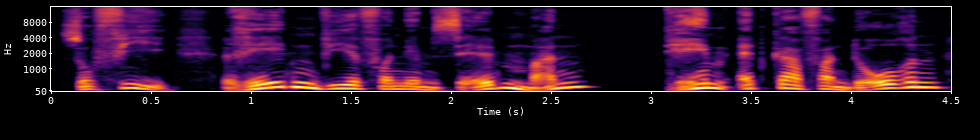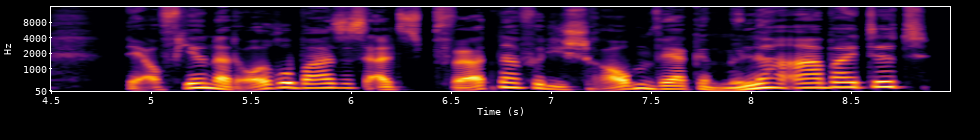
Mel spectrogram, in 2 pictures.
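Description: A man voicing a skeptical, sharp-tongued woman flatmate who questions everything in a dry, doubting manner. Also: lowish voice, moderate pace, dry recording.

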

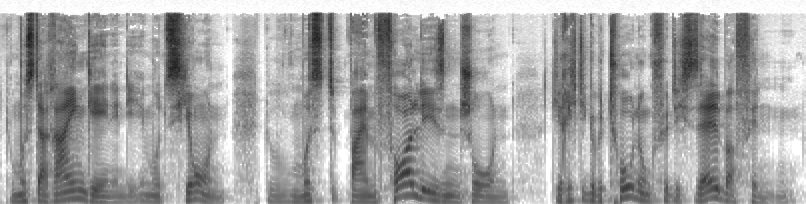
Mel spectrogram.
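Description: A man's voice: lowish voice, animated, unhurried. A man hosting a motivational podcast, talking earnestly and coaching the listener directly. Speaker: podcast host.

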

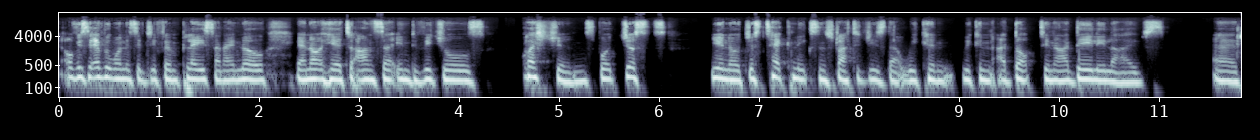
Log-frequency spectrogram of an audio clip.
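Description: Woman, podcast host, low voice, hesitant, repeats words, dry sound. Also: mellow, breathy edge, no echo. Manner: hesitant, repeats words while framing questions. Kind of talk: podcast interview.

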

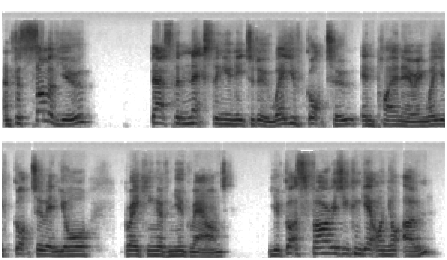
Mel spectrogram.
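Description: A man giving a lively, conversational sermon over an online video call, with friendly asides to his listeners. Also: a little high, unhurried. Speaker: preacher.

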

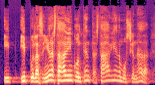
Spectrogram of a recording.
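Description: A man's voice: high-pitched, fast talker. A middle-aged man preaching a sermon, telling a personal story and mixing English words into Spanish. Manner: shifts from loud reading to soft storytelling. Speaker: pastor.

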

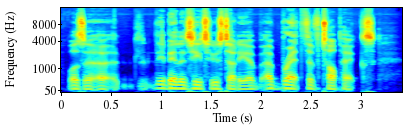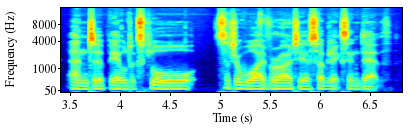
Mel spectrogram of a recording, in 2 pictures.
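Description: A young man from France, a guest researcher in a podcast interview, explaining at length in a measured way with small restarts. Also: lowish voice, little pitch movement, no room sound, clean studio sound. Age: young adult.

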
